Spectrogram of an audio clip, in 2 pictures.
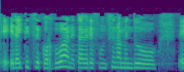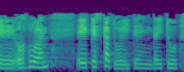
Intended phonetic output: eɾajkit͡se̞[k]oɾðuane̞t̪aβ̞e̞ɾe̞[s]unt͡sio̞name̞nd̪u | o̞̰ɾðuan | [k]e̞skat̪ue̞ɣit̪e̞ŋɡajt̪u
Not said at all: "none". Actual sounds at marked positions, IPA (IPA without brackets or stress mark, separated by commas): k, f, k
